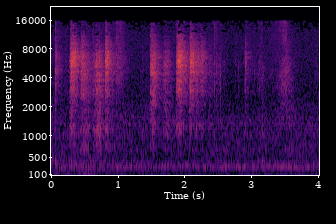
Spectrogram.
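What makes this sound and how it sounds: A felt-tip marker rubs and scratches across a paper mandala page in a coloring book lying flat, while a hand holds the page still. Repeated coloring strokes come through as quiet, bright, scratchy bursts over a faint low steady hum.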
